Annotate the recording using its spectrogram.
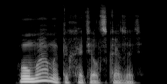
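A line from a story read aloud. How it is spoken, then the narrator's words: Soft correction. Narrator (Russian): Мягко поправила его Лиза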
